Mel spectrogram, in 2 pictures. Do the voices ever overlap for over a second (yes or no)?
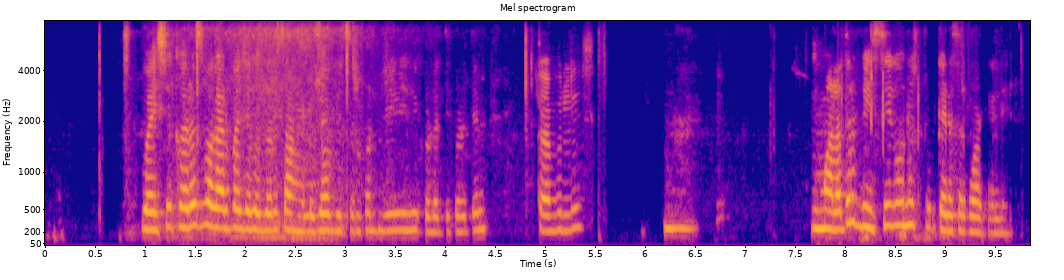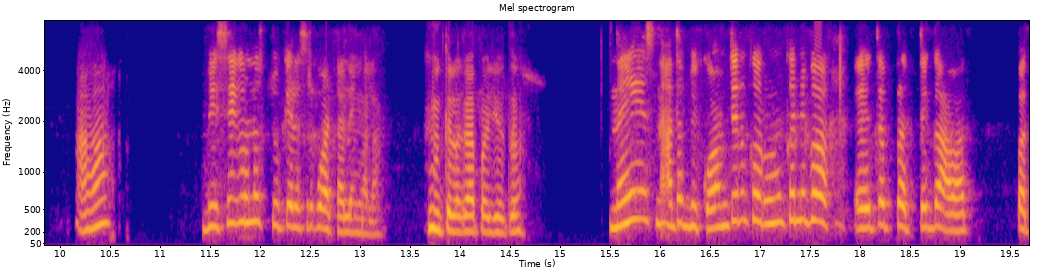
no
